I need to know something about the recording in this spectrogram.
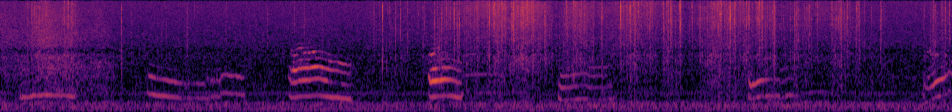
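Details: Two Siamese cats, one keeping its distance from the other for fear of a sudden cat punch; a Siamese cat gives a run of short, arching meows, each rising then falling, every second or so.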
